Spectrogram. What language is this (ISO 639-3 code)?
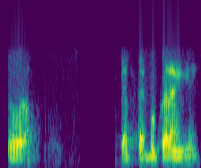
urd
